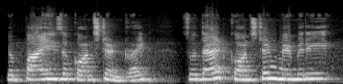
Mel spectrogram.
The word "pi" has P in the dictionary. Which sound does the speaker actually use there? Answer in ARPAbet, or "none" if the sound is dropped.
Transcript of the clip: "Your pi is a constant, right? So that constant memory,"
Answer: P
